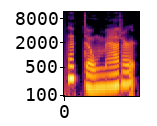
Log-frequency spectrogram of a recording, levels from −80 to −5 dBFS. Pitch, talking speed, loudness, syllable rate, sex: 185 Hz, 235 wpm, -17 LUFS, 5.6 syllables/s, female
